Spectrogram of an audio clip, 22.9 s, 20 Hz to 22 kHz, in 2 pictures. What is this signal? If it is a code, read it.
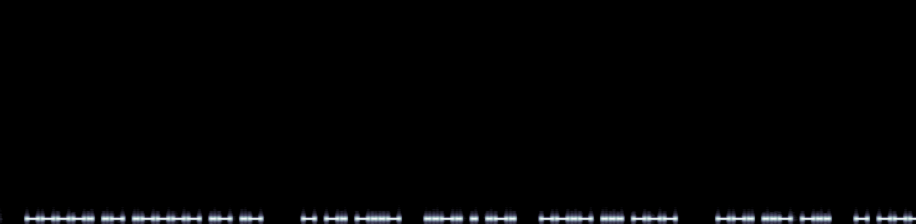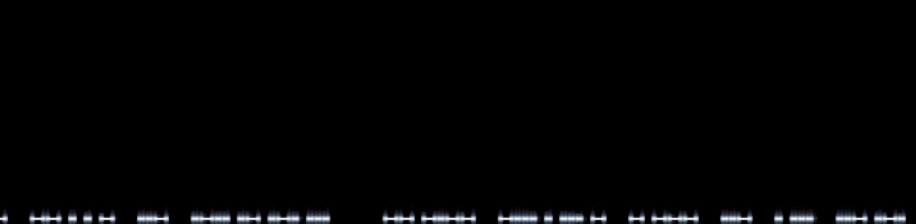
Morse code, heard as a keyed tone, about 25 wpm, 590 Hz. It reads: 9A1AA TNX FER QSO GUD TO MEET U LARS MY BEST TO U ES UR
